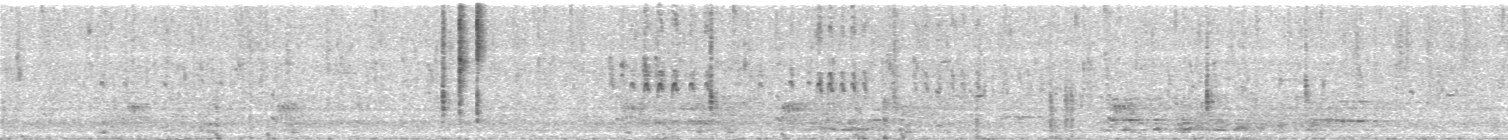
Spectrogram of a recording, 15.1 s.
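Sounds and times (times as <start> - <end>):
sharp faint clicks: 4.4 - 5.0
faint small bird chirping: 6.0 - 15.0.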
